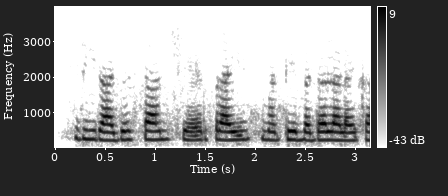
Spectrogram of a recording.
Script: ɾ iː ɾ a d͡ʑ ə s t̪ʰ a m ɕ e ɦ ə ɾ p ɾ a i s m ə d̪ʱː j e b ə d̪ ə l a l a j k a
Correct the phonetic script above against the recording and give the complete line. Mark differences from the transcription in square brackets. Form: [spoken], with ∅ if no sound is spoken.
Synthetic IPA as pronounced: ɾ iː ɾ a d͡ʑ ə s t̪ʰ a [n] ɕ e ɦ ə ɾ p ɾ a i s m ə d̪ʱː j e b ə d̪ ə l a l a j k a

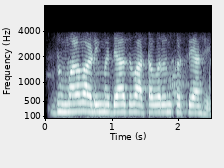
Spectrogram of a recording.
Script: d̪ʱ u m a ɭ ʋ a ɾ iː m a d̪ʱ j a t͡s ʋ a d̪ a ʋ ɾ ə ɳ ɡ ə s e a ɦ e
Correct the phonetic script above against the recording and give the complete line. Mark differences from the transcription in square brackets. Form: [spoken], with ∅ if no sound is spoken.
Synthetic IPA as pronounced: d̪ʱ u m a ɭ ʋ a [ɽ] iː m [ə] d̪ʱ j a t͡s ʋ a [t̪] a ʋ ɾ ə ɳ [k] ə s e a ɦ e

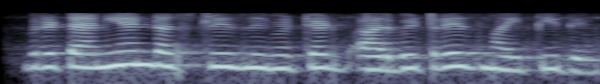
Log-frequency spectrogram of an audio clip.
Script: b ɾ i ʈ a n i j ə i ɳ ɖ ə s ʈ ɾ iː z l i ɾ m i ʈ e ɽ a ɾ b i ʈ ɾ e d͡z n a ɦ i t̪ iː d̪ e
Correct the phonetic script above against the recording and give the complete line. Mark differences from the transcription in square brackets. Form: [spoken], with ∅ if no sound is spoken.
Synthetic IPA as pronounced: b ɾ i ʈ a n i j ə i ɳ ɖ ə s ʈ ɾ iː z l i [∅] m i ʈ e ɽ a ɾ b i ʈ ɾ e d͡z [m] a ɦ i t̪ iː d̪ e

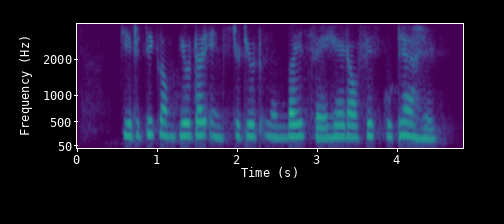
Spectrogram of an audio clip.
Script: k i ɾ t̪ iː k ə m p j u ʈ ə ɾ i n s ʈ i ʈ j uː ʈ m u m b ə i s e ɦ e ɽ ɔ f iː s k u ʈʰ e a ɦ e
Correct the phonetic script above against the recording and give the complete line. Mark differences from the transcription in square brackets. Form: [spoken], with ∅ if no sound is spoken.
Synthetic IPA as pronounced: k i ɾ t̪ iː k ə m p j u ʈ ə ɾ i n s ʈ i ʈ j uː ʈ m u m b ə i [t͡s] e ɦ e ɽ ɔ f iː s k u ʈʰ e a ɦ e

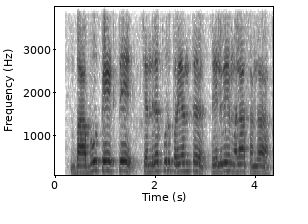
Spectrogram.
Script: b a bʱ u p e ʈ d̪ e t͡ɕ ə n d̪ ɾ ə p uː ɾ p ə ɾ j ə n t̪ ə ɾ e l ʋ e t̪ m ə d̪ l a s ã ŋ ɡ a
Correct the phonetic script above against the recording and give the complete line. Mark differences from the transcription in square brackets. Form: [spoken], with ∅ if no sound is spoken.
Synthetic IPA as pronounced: b a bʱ u p e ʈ [t̪] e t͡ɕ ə n d̪ ɾ ə p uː ɾ p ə ɾ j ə n t̪ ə ɾ e l ʋ e [∅] m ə [∅] l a s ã ŋ ɡ a

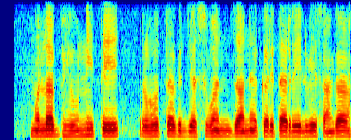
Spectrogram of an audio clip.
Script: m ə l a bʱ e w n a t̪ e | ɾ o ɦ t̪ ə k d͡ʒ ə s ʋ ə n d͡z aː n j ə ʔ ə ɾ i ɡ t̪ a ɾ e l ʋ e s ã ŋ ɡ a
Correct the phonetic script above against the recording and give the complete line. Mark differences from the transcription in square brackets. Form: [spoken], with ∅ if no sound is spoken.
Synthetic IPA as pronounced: m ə l a bʱ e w n [i] t̪ e | ɾ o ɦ t̪ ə k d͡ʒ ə s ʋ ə n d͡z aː n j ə [k] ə ɾ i [∅] t̪ a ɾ e l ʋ e s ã ŋ ɡ a

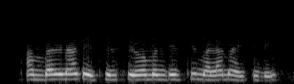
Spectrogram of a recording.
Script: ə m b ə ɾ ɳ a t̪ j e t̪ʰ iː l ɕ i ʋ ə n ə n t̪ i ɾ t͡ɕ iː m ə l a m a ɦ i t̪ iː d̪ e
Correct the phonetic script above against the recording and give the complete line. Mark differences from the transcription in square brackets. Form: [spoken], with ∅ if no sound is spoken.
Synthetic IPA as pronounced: ə m b ə ɾ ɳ a t̪ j e t̪ʰ iː l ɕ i ʋ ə [m] ə n [d̪] i ɾ t͡ɕ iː m ə l a m a ɦ i t̪ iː d̪ e

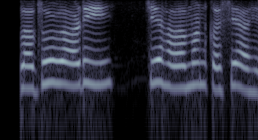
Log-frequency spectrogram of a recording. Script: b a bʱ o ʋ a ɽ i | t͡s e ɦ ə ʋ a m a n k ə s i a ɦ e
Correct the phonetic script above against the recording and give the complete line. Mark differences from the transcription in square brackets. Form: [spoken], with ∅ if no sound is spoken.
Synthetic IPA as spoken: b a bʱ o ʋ a ɽ i | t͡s e ɦ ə ʋ a m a n k ə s [e] a ɦ e

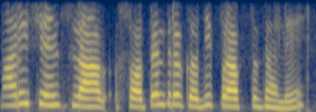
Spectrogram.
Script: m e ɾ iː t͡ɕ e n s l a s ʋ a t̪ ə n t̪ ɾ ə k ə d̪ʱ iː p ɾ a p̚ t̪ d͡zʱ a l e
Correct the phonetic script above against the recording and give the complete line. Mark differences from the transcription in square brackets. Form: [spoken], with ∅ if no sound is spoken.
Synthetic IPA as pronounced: m [a] ɾ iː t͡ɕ e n s l a s ʋ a t̪ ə n t̪ ɾ ə k ə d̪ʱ iː p ɾ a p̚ t̪ d͡zʱ a l e

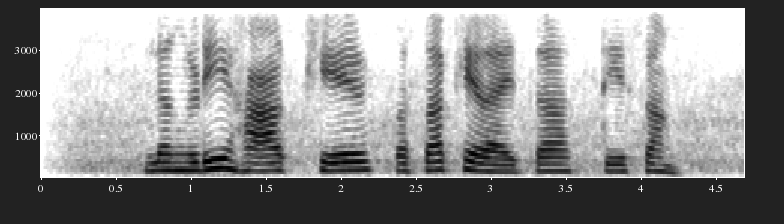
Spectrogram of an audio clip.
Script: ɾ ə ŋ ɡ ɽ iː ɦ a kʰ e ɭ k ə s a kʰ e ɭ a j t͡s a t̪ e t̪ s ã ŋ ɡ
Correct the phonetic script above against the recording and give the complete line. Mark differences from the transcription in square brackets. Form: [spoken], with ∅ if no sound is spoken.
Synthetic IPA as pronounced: [l] ə ŋ ɡ ɽ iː ɦ a kʰ e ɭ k ə s a kʰ e ɭ a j t͡s a t̪ e [∅] s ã ŋ ɡ

